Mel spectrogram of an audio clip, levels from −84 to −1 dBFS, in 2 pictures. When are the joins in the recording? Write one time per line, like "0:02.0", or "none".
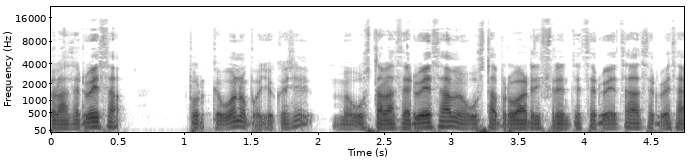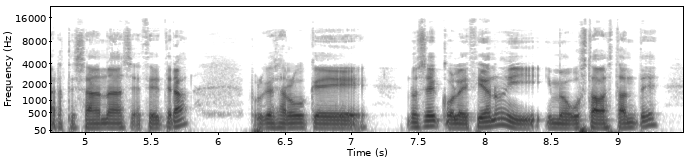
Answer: none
